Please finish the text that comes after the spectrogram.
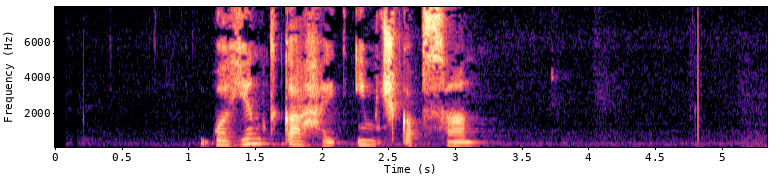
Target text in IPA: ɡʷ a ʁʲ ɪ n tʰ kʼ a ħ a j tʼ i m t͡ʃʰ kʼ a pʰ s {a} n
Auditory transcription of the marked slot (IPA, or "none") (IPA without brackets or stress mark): a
